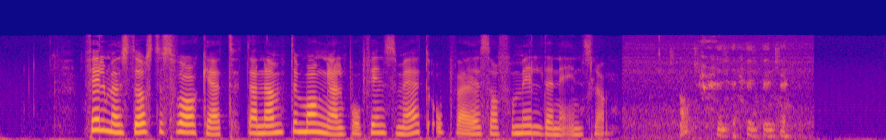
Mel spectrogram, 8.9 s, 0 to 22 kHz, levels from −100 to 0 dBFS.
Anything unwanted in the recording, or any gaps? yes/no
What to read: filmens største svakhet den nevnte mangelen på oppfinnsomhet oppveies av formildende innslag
yes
